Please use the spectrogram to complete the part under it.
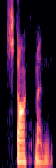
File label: "stockman", American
